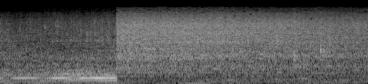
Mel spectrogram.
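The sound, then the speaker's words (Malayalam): Chili sizzles as it is poured into a pan of wilted ingredients for a mango curry, making a loud, steady frying hiss. A low hum fades out at about one second and the hiss brightens and continues to the end. “ഇപ്പം ഏകദേശം ഒന്ന് വാടിയിട്ടുണ്ട്. അതിലോട്ട് നമ്മുടെ മുളക് ഒഴിക്കാം.”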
